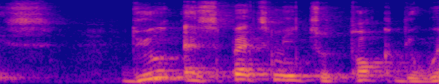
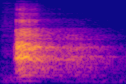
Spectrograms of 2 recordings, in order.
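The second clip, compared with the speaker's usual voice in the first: sudden high loud cry of delight; excited shriek; 12 dB louder than usual. Real, not acted. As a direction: yelp with joy. Reaction to the gift.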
